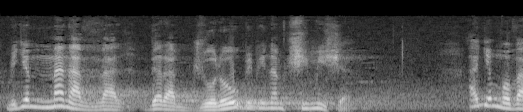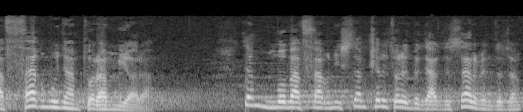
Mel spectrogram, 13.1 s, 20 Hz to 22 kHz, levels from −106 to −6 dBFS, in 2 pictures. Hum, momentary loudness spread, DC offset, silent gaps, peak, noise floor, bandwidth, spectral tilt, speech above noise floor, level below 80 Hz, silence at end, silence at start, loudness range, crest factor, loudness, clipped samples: none; 10 LU; under 0.1%; none; -10 dBFS; -52 dBFS; 12 kHz; -6.5 dB/octave; 26 dB; -64 dBFS; 0 s; 0.05 s; 5 LU; 16 dB; -27 LUFS; under 0.1%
